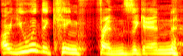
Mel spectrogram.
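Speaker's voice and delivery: put-on snotty, high British child voice. Imitating the child actor's last line: a bratty British kid. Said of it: "he sounds like such a little British twerp".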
